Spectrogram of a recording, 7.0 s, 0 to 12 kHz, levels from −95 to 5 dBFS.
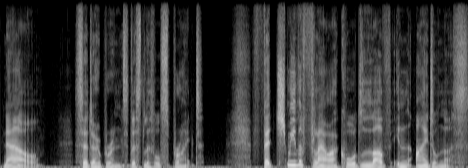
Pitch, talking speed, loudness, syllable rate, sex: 115 Hz, 130 wpm, -22 LUFS, 4.2 syllables/s, male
